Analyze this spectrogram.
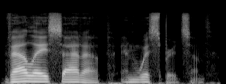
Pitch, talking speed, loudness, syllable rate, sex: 110 Hz, 185 wpm, -17 LUFS, 5.8 syllables/s, male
